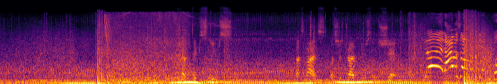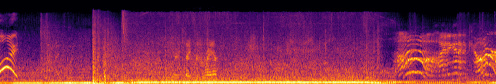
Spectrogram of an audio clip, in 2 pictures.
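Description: A game vehicle's engine drones.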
